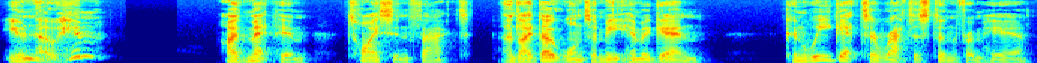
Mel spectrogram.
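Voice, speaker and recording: A man's voice: mid-range voice, expressive, normal speed, close to an everyday voice. A man voicing a brave, determined little girl in a storybook, with a firm, earnest and urgent manner. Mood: questioning.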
